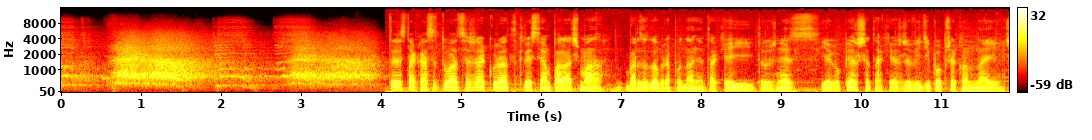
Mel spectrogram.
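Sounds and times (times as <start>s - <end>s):
stadium crowd of football fans cheering: 0.0s - 4.0s
speech: 4.1s - 11.8s.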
